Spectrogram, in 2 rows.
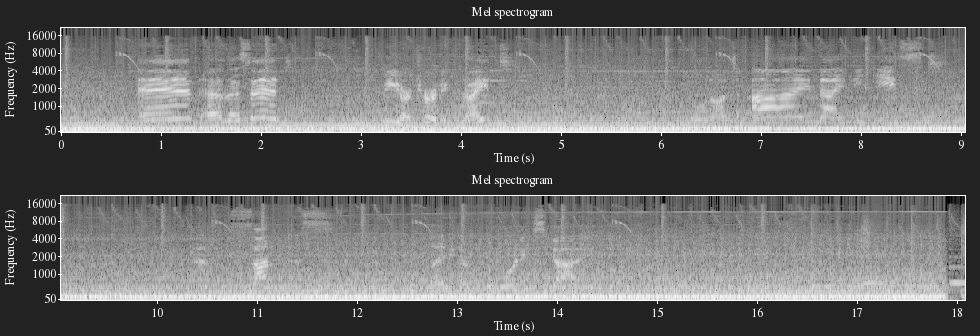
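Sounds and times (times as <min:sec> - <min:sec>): road noise: 0:00.0 - 0:18.0
truck diesel engine drone: 0:00.0 - 0:18.0.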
